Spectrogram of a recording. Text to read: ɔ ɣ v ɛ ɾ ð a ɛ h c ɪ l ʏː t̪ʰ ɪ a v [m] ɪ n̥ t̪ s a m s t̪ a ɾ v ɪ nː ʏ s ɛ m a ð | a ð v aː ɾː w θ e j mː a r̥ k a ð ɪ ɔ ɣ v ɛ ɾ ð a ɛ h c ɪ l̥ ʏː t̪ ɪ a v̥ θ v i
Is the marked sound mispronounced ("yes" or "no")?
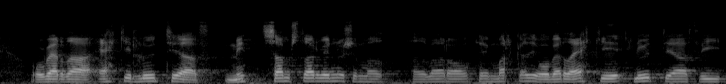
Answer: no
